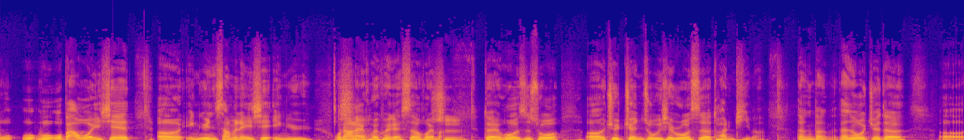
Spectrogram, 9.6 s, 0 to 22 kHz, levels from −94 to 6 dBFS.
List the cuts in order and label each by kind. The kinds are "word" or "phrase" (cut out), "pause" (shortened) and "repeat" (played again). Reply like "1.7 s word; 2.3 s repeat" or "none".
none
